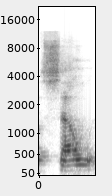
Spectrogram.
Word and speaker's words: CEL: All right, so cell is spelled C-E-L.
